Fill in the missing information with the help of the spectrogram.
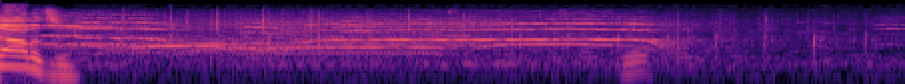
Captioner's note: audience applauds and cheers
